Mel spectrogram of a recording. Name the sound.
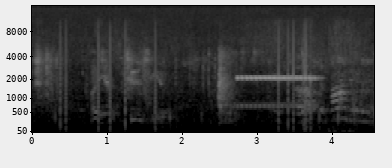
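telephone ringing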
